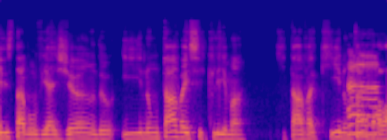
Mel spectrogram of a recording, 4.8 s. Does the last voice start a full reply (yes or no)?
yes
